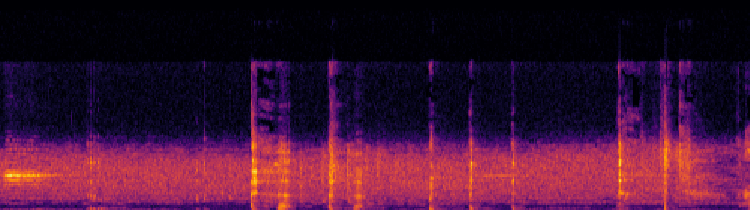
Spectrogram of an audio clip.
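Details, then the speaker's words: Real, not simulated, dry cough from an adult during a cough challenge: repeated short, sharp cough bursts with little rattle, faint laughter between bursts; dry cough. "তো ক মানে কাশি আছেই তো চ্যালেঞ্জটা চলো আজ আজে পুরো শেষ করে দেব"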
